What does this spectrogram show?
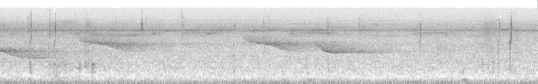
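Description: A bird calling four times, each a short note falling in pitch, over a steady low hum and a thin, high, steady tone.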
